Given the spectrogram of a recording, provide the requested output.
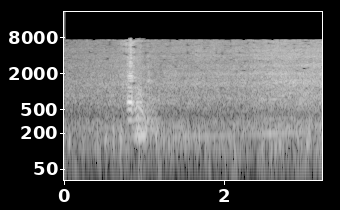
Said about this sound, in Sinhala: දැන් three wheel එකක් යනවා ඒකේ සද්දේ මට ඇහුණා.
